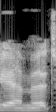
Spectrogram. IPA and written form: ˈɛmɪt (Emmet)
